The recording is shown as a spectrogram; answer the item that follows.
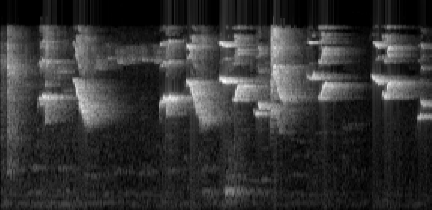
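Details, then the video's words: White-rumped shama song played to provoke silent birds into singing: bright whistled phrases, many sweeping downward between high and mid pitch, given in quick bursts with short gaps between them. "suara untuk memancing murai yg macet bunyi"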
